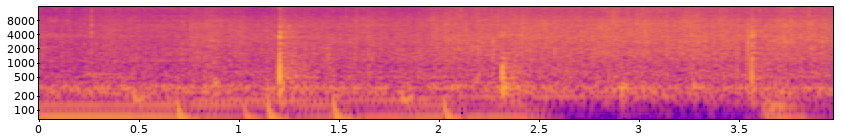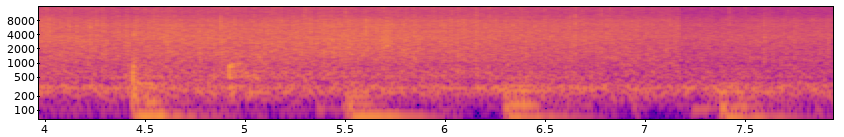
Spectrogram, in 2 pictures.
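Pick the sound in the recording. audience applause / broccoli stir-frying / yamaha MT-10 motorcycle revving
broccoli stir-frying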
